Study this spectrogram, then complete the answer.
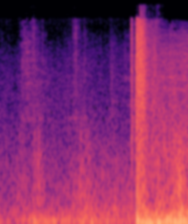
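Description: A tank cannon fires in World of Tanks with one loud, close boom, its blast rolling on under the low hum of the battle and the vehicle's engine.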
